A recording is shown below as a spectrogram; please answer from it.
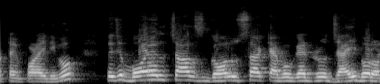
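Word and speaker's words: Gay-Lussac: আরেকবার দেখাই Boyle Charles গেলুসাক আসলে গেলুসাক না উনার একচুয়াল নাম হল গলুসাক উনার আসল নাম কি গলুসাক কিন্তু আমাদের হ্যা আমাদের বইতে জ্ঞান জানি গেলুসাক লিখা আই ডোন্ট নো এটার উচ্চারণ হল গলুসাক বলব আমরা গলুসাকের সূত্র সমন্বয়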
